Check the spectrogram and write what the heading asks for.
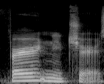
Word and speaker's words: furniture: La pronunciación fonética es L-E-V-O-L. – Level. – Muy bien. A continuación tenemos furniture. Furniture. ¿Sabes qué significa furniture? – Son muebles. – Yes, muebles. La pronunciación fonética es F-R-N-E-C-H-R. Nota que casi no tenemos vocales.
